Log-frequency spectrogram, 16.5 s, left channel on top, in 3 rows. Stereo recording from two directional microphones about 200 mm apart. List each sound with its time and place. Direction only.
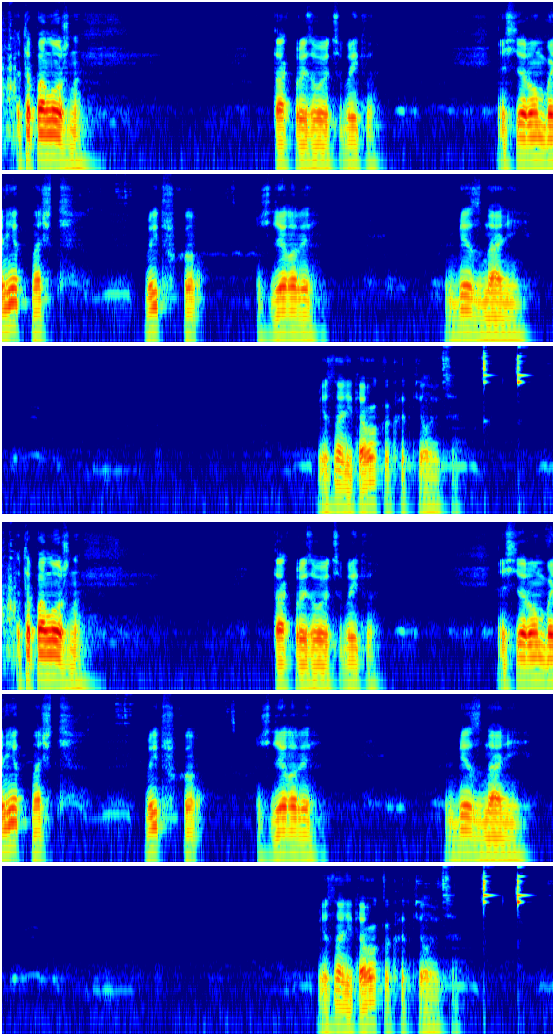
0.1 s speech: centre (ahead or behind)
2.7 s speech: centre (ahead or behind)
9.9 s speech: centre (ahead or behind)
14.1 s speech: centre (ahead or behind)
15.8 s chink: 25° right (ahead or behind)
